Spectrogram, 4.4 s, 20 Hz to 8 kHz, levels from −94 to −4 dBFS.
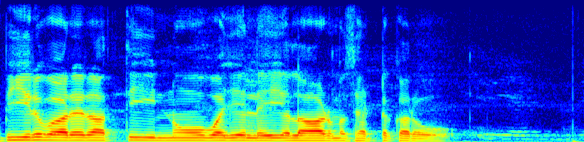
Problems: none marked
